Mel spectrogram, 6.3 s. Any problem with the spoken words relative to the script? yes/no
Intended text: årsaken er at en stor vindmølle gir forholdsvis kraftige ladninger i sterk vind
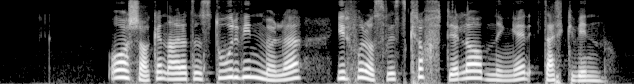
yes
